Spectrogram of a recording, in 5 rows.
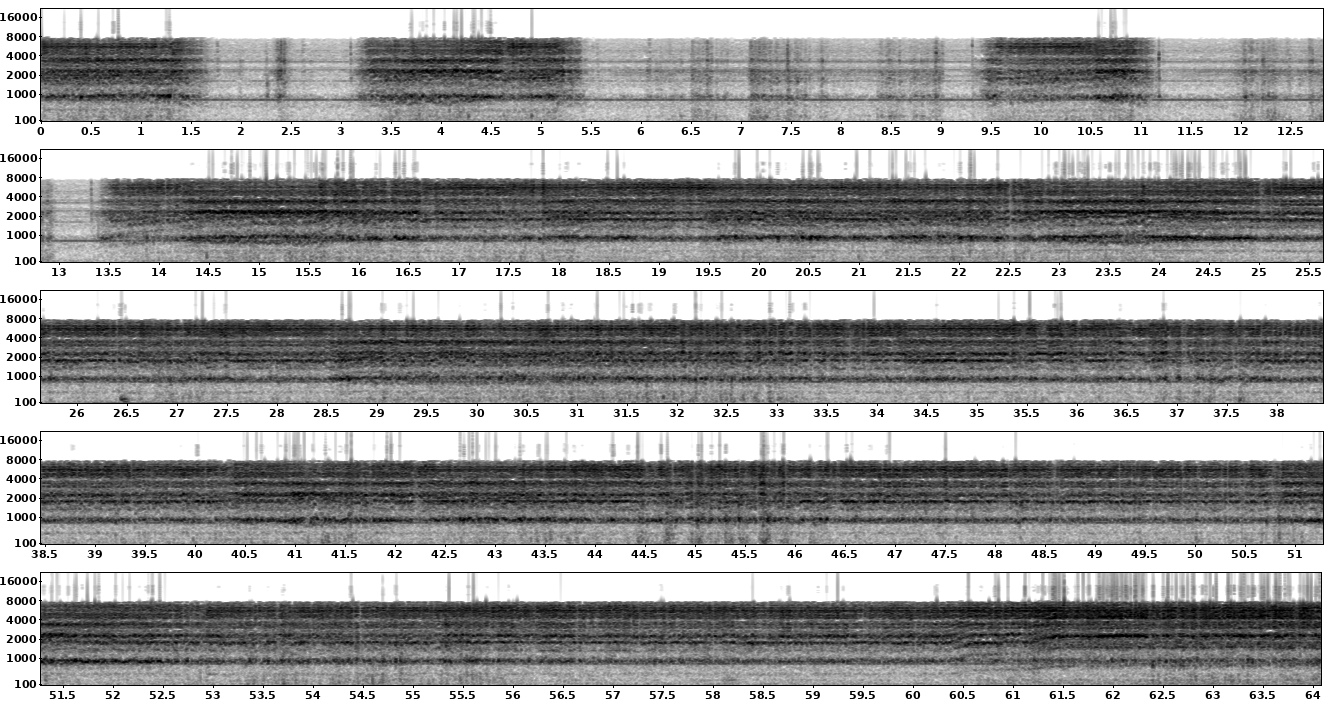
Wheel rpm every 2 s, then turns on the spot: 100, 20, 90, 20, 20, 70, 20, 100, 120, 120, 110, 110, 110, 120, 110, 120, 120, 110, 110, 110, 120, 110, 110, 120, 110, 110, 120, 110, 120, 120, 140, 200.
6-8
